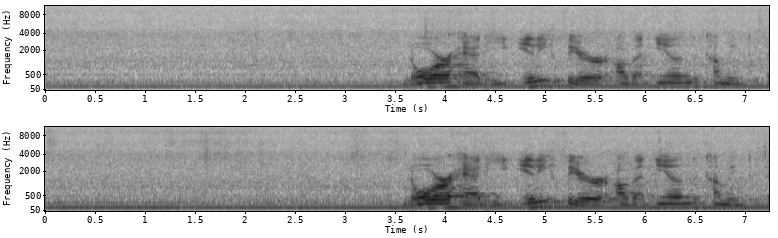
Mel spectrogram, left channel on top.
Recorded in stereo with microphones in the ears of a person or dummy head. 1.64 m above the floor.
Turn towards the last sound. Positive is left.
turn(degrees=-10)  # may be behind; listen again after turning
